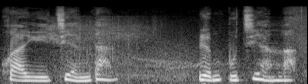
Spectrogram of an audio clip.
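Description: Unhurried woman narrating an audiobook. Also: medium pitch, a little mellow. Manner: measured, literary. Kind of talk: dramatic scripted storytelling narration. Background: faint music.

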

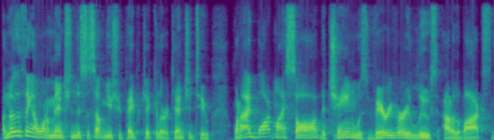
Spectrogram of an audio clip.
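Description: A man in his thirties giving a practical, matter-of-fact tool review to the camera in his garage. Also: mid-range voice. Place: garage, indoors.

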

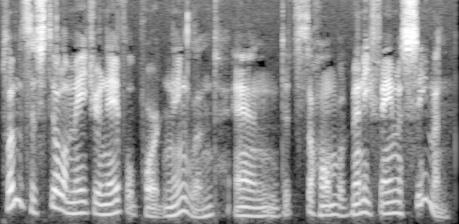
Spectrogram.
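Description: A husky, creaky old grandfather reminisces in a radio drama. His pitch swings in lively, gentle storytelling, and the recording is close and dry. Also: brisk, no room sound, heavily acted. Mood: animated reminiscing. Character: kindly old grandfather reminiscing about wartime.

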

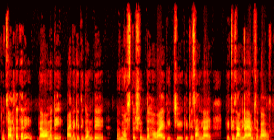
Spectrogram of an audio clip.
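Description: A man's voice: on the high side, fast talker, darkish tone, close to an everyday voice. A man playing an earnest, dutiful husband and son in a cartoon, coaxing and repeating himself in a Varhadi Marathi accent from Vidarbha. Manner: repetitive, reasoning, persuasive. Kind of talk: cartoon dialogue. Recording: dull, lo-fi sound.

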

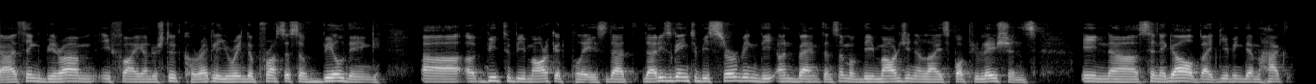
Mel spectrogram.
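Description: A man's voice: mid-range voice, dark tone. A middle-aged man moderating a virtual panel over a video call. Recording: dull, lo-fi video call audio.

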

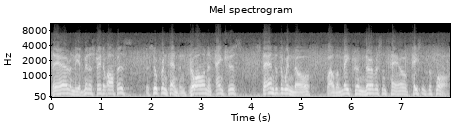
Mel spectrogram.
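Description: A man's voice: fairly high pitch, lively intonation, brisk. A man narrating a scripted old-time radio serial in a dramatic, urgent storytelling manner. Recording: muffled, hissy old radio recording.

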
